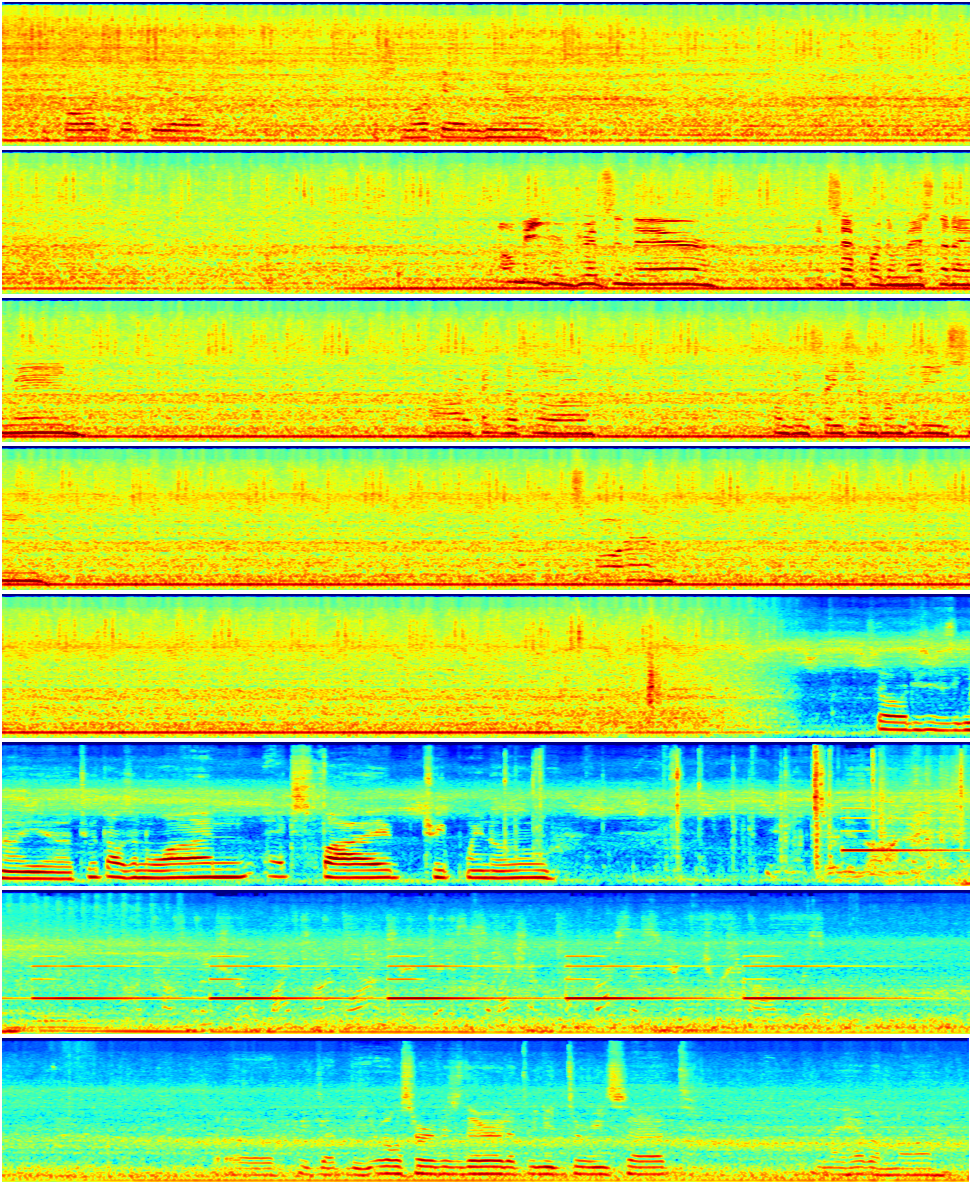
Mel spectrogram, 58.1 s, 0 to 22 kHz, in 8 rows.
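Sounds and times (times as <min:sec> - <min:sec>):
car engine idling: 0:00.0 - 0:58.0
steady low hum: 0:42.1 - 0:58.0.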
